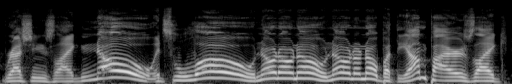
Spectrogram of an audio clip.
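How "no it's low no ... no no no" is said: insistent no. Retold or imitated. Catcher insists pitch was low.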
